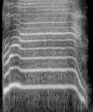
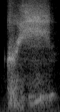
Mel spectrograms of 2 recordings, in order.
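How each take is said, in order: First: It is said very loudly. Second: It is said very quietly.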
